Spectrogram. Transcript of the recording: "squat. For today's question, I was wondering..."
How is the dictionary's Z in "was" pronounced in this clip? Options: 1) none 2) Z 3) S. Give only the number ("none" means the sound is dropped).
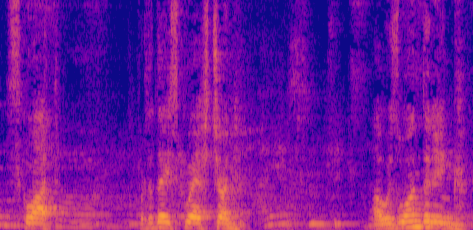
2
